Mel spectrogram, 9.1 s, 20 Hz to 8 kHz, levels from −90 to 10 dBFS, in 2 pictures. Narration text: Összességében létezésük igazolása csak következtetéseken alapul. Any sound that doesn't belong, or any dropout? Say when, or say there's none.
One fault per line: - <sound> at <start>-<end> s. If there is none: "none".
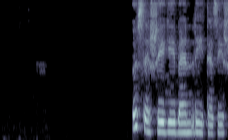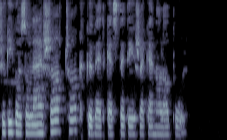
none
